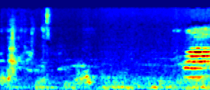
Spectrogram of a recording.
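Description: A short, high-pitched meow starting near the end, after a stretch of quiet room tone.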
